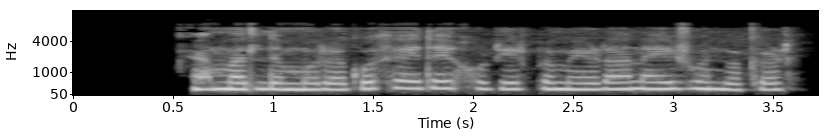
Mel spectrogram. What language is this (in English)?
Pashto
